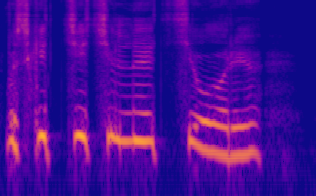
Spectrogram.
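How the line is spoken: Duchess exclaiming. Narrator (Russian): воскликнула герцогиня

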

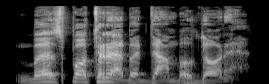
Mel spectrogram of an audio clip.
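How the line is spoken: Hoarse growl. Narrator (Ukrainian): пролунало хрипке гарчання

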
